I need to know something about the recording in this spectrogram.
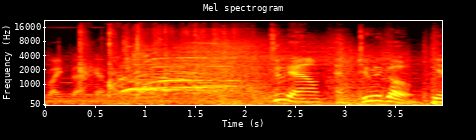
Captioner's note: applause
